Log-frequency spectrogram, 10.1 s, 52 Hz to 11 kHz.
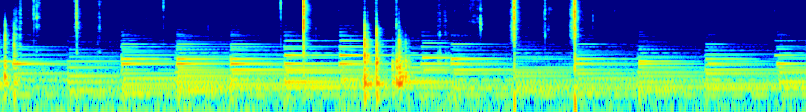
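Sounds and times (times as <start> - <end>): soft keyboard music: 0.0 - 10.0
scissors snipping: 5.9 - 7.3.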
